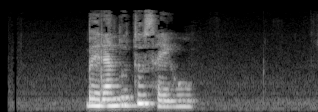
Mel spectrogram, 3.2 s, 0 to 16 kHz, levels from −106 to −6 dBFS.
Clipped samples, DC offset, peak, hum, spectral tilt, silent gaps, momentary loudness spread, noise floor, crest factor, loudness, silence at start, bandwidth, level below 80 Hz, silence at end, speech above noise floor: under 0.1%; under 0.1%; -6 dBFS; none; -6 dB/octave; none; 14 LU; -62 dBFS; 20 dB; -21 LUFS; 0.85 s; 11 kHz; -74 dBFS; 1.25 s; 42 dB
